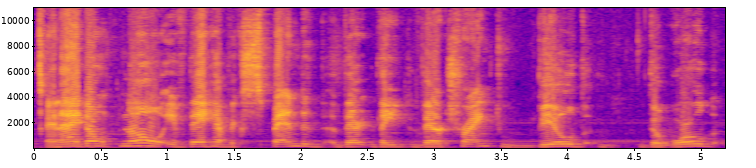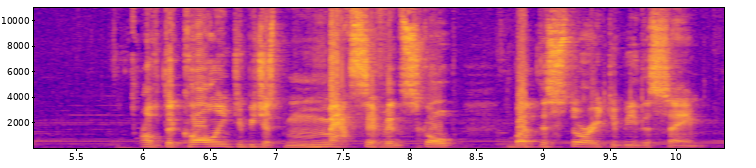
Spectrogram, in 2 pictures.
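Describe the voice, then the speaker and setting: Unhurried and slightly high-pitched with a bit of brightness, a young streamer jokes and muses aloud about the video game he's playing. Faint game music sits in the background.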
